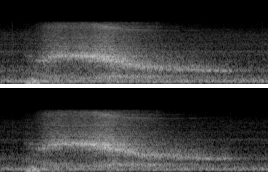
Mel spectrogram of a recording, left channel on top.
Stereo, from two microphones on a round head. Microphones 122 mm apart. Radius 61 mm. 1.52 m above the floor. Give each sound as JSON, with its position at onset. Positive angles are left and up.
{"t": 0.2, "sound": "a whoosh", "side_deg": 5, "distance_m": 1.1}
